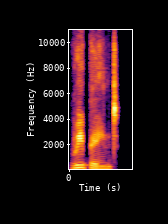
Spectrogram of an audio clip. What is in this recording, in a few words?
"repaint", Indian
